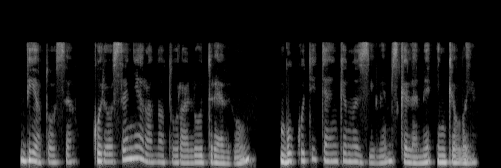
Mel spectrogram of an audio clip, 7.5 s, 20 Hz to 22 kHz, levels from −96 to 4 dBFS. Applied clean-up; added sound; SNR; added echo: none; none; none; none.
